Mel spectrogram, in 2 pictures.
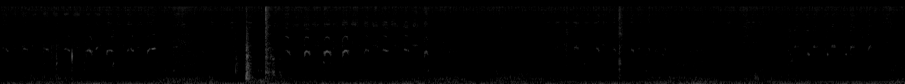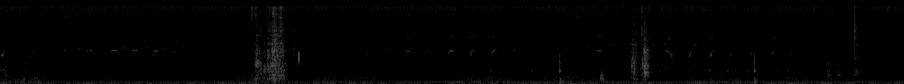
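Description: Faint rubbing and squeaking of a Copic alcohol marker nib on cardstock during colouring and blending, with a few soft taps and knocks, the clearest about two-thirds of the way in, over a low steady hum.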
